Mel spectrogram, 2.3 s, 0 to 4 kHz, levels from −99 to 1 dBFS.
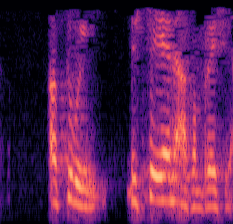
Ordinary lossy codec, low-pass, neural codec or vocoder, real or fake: MP3, 16 kbps; 3.6 kHz; none; real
